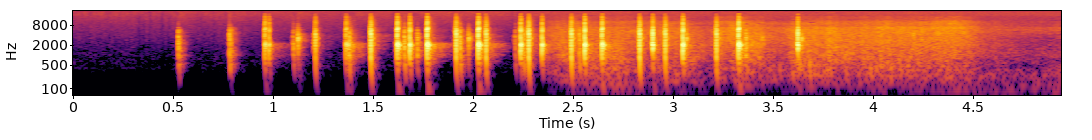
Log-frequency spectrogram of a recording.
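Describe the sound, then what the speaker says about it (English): A small group clapping for a champion in a Genshin Impact scene, sparse claps building into quicker, denser applause before fading out, close and clean with no talk. "Let's give our champion Kaveh one last big round of applause."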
